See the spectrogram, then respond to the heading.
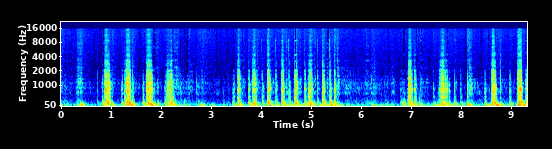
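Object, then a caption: Bristol paper sheet. A fine fountain pen nib draws ink lines across a thin, smooth white sheet of bristol paper resting on a cutting mat and held flat by one hand. A quick, uneven run of short scratchy strokes, roughly two per second, comes through soft and low-weighted, with brief pauses between bursts of lines.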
